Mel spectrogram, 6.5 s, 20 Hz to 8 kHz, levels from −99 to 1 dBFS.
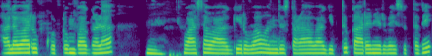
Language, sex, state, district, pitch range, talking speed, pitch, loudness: Kannada, female, Karnataka, Gulbarga, 190-205 Hz, 65 wpm, 200 Hz, -17 LUFS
